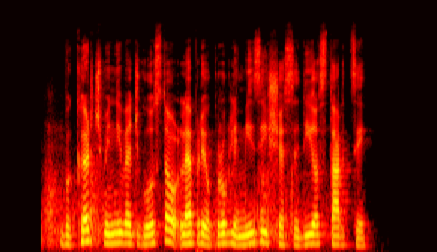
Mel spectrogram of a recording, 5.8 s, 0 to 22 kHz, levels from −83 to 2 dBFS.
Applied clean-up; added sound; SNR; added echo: none; Fireworks; 16 dB; none.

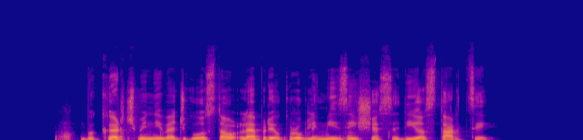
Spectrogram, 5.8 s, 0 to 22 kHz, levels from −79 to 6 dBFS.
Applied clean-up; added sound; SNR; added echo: neural mask model RNNoise.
